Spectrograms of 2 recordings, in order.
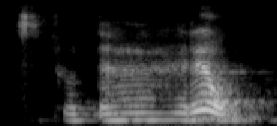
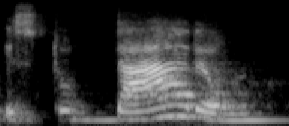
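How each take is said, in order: First: The stress is on the last syllable. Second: The stress is on the second-to-last syllable. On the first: They will study. "eu tenho a tônica na última sílaba" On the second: They studied. "a tônica está no dá, então está na penúltima sílaba"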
